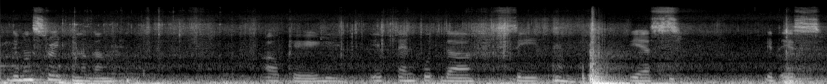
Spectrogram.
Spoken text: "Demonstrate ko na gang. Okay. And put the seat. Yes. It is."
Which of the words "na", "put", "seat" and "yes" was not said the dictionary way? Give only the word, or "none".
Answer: na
